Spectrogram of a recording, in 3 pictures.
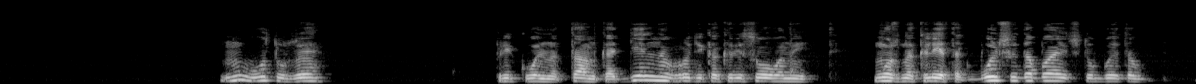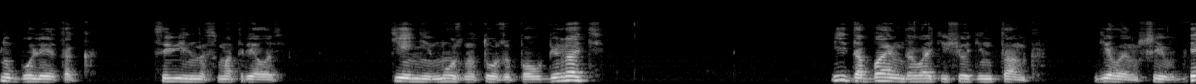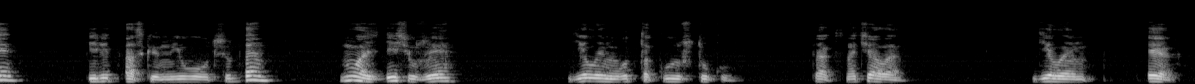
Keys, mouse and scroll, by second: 20.9 click, 23.5 shift+d, 27.4-29.2 scroll down 2, 27.8 middle click, 35.1 r.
